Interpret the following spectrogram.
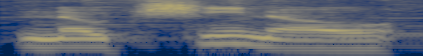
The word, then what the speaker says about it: nocino: out of these called so i pronounced it wrong when i was making this video this is called nochino or no cello carry on which is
